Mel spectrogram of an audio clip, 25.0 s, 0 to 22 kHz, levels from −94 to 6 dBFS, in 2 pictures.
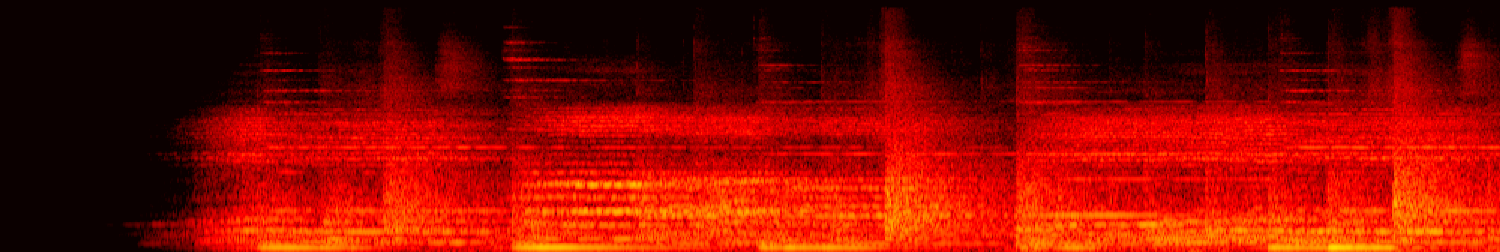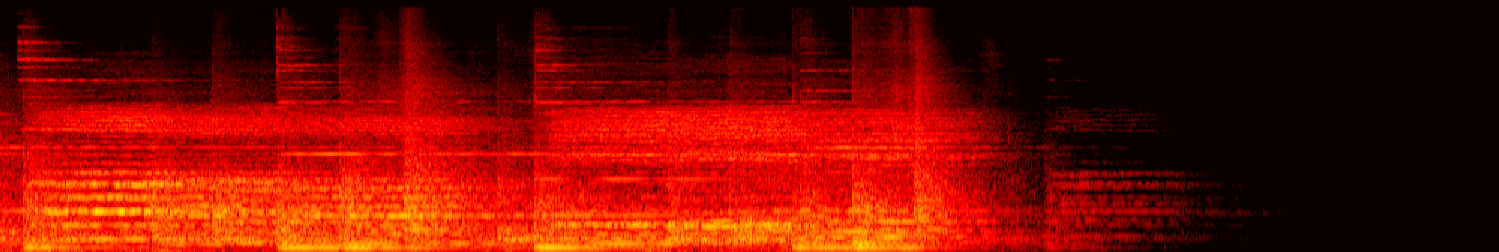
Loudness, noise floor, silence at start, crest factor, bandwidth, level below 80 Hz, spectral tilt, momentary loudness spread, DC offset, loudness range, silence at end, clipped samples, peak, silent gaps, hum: -34 LUFS; under -90 dBFS; 1.65 s; 18 dB; 15 kHz; -46 dBFS; -6.5 dB/octave; 9 LU; under 0.1%; 8 LU; 3.7 s; under 0.1%; -18 dBFS; none; none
